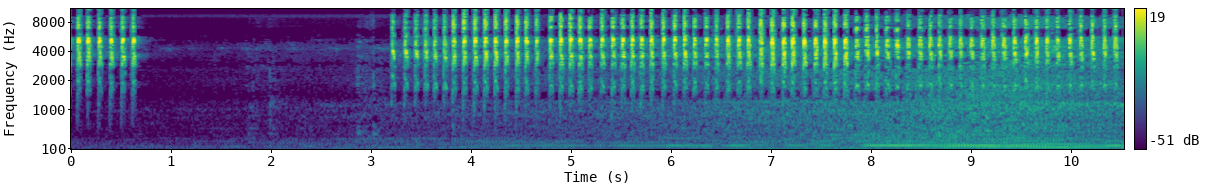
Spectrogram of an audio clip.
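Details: Caged white-rumped shama with a long sparrow-imitation song: bursts of rapid, sharp chirps repeated about three times a second, pausing briefly, then resuming; low rumbling noise builds toward the end.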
